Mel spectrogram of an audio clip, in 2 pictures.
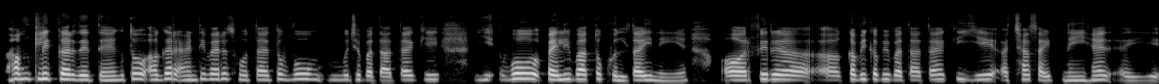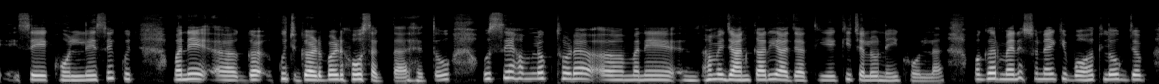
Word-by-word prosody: हम 260 0 +4
क्लिक 260 -1 +3
कर 235 -2 +6
देते 210 -2 0
हैं। 200 +2 -2
तो 255 - +4 0.2
अगर 260 +4 +3
एंटीवायरस 240 +4 -1
होता 215 0 -3
है, 210 - +1
तो 240 +4 -2
वो 240 +2 0 0.2
मुझे 215 +1 -7
बताता 185 0 -1
है 210 - +1
कि 225 +2 -7 0.4
ये 205 +1 -8
वो 255 +2 +6
पहली 230 +1 +5
बात 230 -1 +4
तो 250 - +1
खुलता 200 -4 -1
ही 200 0 +3
नहीं 165 -2 -8
है 180 - -10 0.5
और 200 0 +5
फिर 240 -1 +2 0.8
कभी-कभी 240 +1 0
बताता 205 0 -2
है 230 +1 -1
कि 255 - -7 0.2
ये 225 +1 +1
अच्छा 225 +4 -4
साइट 195 -4 -3
नहीं 185 0 -3
है। 210 0 0
अ, - - -15
ये 180 0 -7 0.2
इसे 210 +1 +2
खोलने 195 +1 0
से 285 +7 -4
कुछ 250 -4 -7 0.4
माने 240 +2 +4
अ, 200 -2 -1 0.2
ग 215 - +7 0.2
कुछ 260 -3 -3
गड़बड़ 215 +2 +6
हो 235 - +7
सकता 165 -6 -4
है। 175 -2 -6
तो 215 +4 -2 0.3
उससे 260 +4 0
हम 270 -3 -3
लोग 270 0 +1
थोड़ा 260 -1 +3
अ, 210 -2 0
मने 205 +1 -1 0.5
हमें 235 +1 +3
जानकारी 215 +1 +4
आ 210 - +6
जाती 195 +1 -2
है 190 - -2
कि 230 +6 -8
चलो 195 -2 -1
नहीं 180 0 -5
खोलना। 160 0 -8 0.3
मगर 260 +2 +4
मैंने 235 +5 +2
सुना 245 -2 -3
है 245 - 0
कि 250 - -6
बहुत 205 0 -1
लोग 230 -1 +1
जब 220 -1 -1
215 Hz, 190 wpm, -19 LUFS, 200-240 Hz, 0.8 s, ग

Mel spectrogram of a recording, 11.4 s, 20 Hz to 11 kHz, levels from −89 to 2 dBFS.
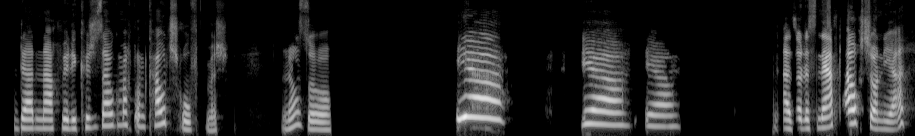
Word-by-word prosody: danach 215 0 -3
wird 215 -1 -3
die 210 - -4
Küche 235 +2 -8
saubergemacht 285 +3 -5
und 255 -1 -9
Couch 305 +4 -3
ruft 185 -2 -7
mich, - - -14 0.7
ne? 230 +9 -7
So 190 -8 -4 1.6
Ja, 470 -2 +7 1.0
ja, 305 -3 +1 0.2
ja. 265 -1 -6 1.3
Also 210 +1 -1
das 215 -1 -6
nervt 235 +4 +4
auch 330 +1 +5
schon, 205 -2 -2
ja. 190 - -4
260 Hz, 105 wpm, -20 LUFS, 215-305 Hz, 1.6 s, Ja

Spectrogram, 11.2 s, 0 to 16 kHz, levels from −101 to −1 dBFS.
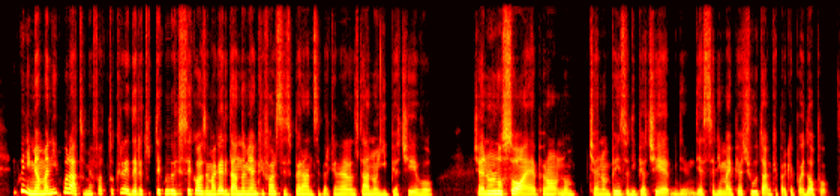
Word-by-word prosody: E 335 - -18
quindi 455 - +3
mi 235 - +6
ha - - +7
manipolato, 260 0 +2
mi 230 - -1
ha - - -5
fatto 260 +2 -8
credere 250 -5 0
tutte 255 +2 -3
queste 250 0 0
cose, 245 -3 +3
magari 235 +3 +3
dandomi 225 0 +2
anche 235 +1 -1
false 230 -2 -2
speranze 215 -2 -2
perché 205 0 -8
nella 205 0 0
realtà 200 +3 -1
non 205 -1 -1
gli 190 -2 -4
piacevo. 195 -1 -4 0.5
Cioè 220 - +1
non 230 +2 +6
lo 235 - +9
so 230 -2 +6
eh, 200 - +1
però 220 0 0
non 205 -2 -4
cioè 210 - -4
non 200 0 -3
penso 220 +1 -2
di 210 - -2
piacer 210 0 -2
di 110 +1 -8
di - - -5
essergli 210 0 -4
mai 205 -1 -1
piaciuta, 215 +1 -2
anche 190 - -9
perché 200 +1 -7
poi 200 +2 -4
dopo 200 -1 -2
220 Hz, 235 wpm, -23 LUFS, 205-235 Hz, 0.5 s, lo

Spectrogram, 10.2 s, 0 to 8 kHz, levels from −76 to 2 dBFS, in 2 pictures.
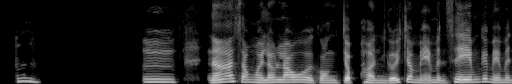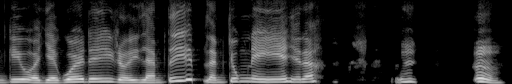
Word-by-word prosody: Ừm. 290 -4 -7 1.0
Ừm, 245 -1 -4 0.4
đó, 235 +7 +3
xong 245 -5 -3
rồi 215 -1 -1
lâu 215 - +1
lâu 230 0 +1
rồi 210 -2 0
còn 195 -1 -5
chụp 200 0 +4
hình 200 -4 -1
gửi 185 +2 +3
cho 255 +1 -1
mẹ 190 -3 -2
mình 200 -3 -5
xem, 230 +2 +2
cái 275 0 -4
mẹ 210 -1 -2
mình 205 -2 -6
kêu 235 0 +3
là 205 - +4
về 200 -1 +3
quê 240 +4 +4
đi 270 +1 +1
rồi 215 -3 +2
làm 205 -1 0
tiếp, 345 - +3
làm 215 -1 -1
chung 290 +3 -3
nè, 245 -1 +3
vậy 240 0 -1
đó. 260 +2 +3 0.8
Ừ. - - -14 0.7
Ừ. 255 -10 +3
230 Hz, 200 wpm, -22 LUFS, 210-255 Hz, 1.0 s, chụp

